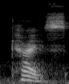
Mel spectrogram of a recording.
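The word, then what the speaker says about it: Cees: um I I continue case it's spelled c EES but pronounced case as a suitcase or legal case or nut case his name was cornelus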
